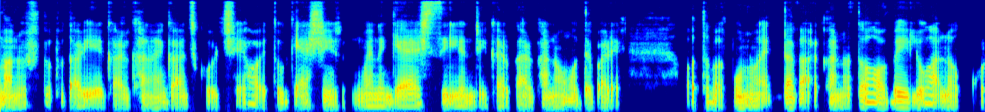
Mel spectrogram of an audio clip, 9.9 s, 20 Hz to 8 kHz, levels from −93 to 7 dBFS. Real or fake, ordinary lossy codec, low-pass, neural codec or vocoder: fake; none; none; codec, 16 kHz, 4.8 kbps, FACodec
